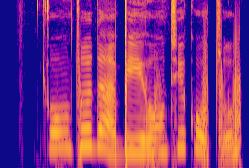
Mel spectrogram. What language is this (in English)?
Yoruba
